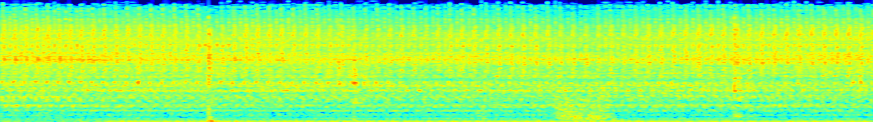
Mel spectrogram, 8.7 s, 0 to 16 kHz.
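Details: 1999 Chevy Malibu, 3100 V6: steady, fast, light internal knock over the idle; pulling plug wires one at a time slows the idle but the knock doesn't change, so the source is not pinned down and only suspected.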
